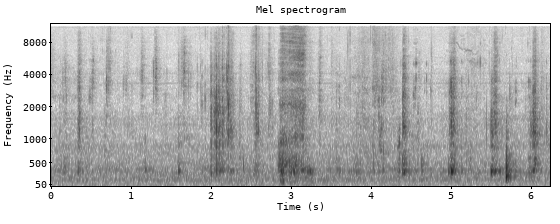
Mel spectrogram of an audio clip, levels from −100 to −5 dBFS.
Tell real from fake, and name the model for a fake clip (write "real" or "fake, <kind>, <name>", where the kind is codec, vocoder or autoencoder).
real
